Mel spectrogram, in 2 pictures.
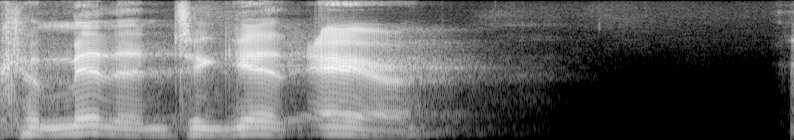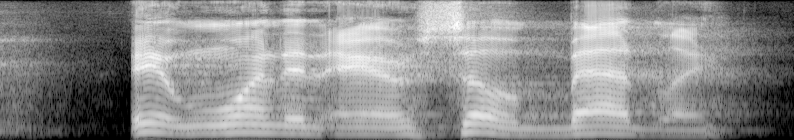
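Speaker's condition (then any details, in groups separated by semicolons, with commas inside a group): ALS; paralysis expected within a year or two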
